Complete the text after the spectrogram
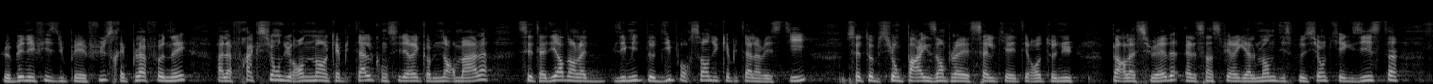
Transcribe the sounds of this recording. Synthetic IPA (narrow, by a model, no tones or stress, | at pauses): ləbenefis̬d̪ypeɛfysəʁɛplafɔne | alafχaksjɔ̃d̪yʁɑ̃d̪mɑ̃ːkapi̥t̪alkɔ̃sid̪eʁekɔmnɔʁmal | set̪ad̪iʁd̪ɑ̃lalimit̪̚d̪əd̪ipuʁsɑ̃d̪ykapit̪alɛ̃vɛst̪i | sɛt̪ɔpsjɔ̃paʁɛɡzɑ̃plaɛksɛlkʲiaet̪eʁət̪əny | paʁlasɥɛd̪ɛlsɛ̃spiʁeɡalmɑ̃d̪əd̪ispozisjɔ̃kʲʰiɛɡzist̪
